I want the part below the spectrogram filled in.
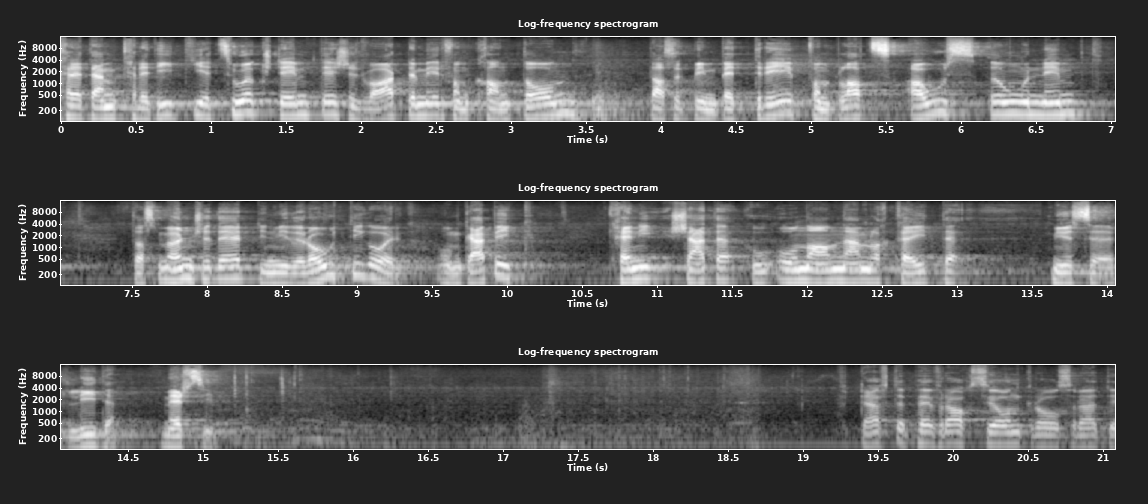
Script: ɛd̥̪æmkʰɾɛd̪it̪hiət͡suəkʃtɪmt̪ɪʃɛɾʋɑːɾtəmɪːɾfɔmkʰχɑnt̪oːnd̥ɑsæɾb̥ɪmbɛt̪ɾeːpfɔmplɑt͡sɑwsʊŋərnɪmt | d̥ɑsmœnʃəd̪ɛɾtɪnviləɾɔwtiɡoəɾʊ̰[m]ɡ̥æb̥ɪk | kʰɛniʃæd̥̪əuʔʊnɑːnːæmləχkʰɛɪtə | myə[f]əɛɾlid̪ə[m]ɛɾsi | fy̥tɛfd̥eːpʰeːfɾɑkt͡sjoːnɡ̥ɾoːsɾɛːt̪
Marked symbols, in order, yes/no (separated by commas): yes, no, yes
